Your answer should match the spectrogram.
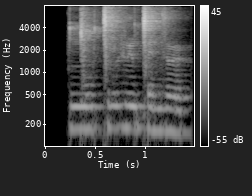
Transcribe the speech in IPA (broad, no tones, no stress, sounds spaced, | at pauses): ŋ͡ǀ uː ǀ i l vʲ ũ ǀ e n z ø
